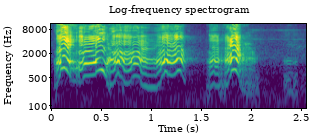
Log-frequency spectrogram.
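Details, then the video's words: Pet puppy 'talking': a loud, drawn-out, yowling whine that bends up and down in pitch across about one and a half seconds, a brief pause, then two shorter rising-and-falling yelps trailing off into quiet. "Talking Puppy | Baat Karne wala Puppy | Puppy Speaks"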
